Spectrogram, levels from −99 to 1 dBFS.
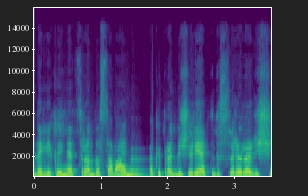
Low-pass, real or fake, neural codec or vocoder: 14.4 kHz; fake; vocoder, 48 kHz, 128 mel bands, Vocos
